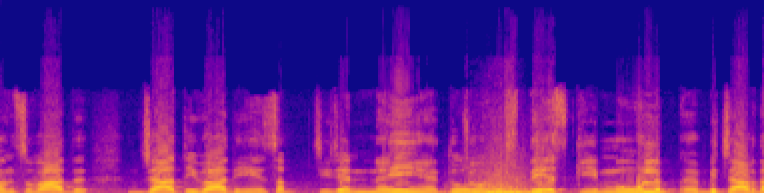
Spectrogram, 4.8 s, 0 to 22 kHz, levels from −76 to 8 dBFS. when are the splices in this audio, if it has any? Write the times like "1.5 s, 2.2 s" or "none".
3.0 s

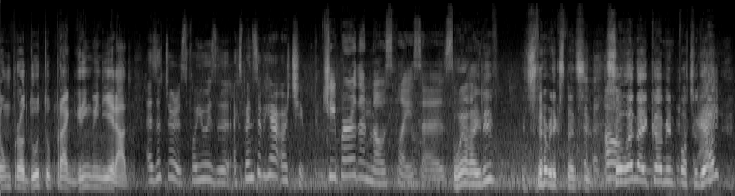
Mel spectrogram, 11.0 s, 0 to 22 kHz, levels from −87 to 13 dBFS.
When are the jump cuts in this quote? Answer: 2.0 s, 4.8 s, 6.7 s

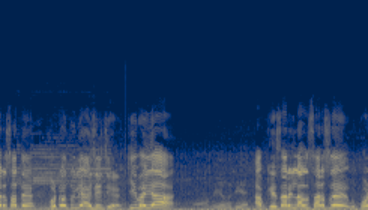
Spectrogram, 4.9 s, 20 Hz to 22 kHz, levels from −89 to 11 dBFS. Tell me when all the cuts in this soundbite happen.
1.6 s

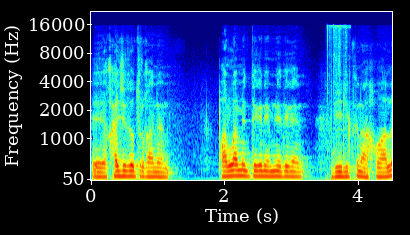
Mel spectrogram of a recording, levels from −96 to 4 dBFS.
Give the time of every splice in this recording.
3.6 s

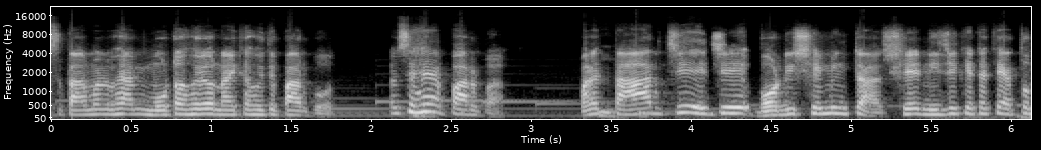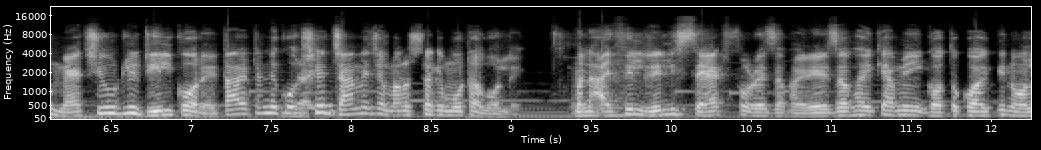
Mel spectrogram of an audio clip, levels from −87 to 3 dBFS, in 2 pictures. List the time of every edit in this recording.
9.3 s

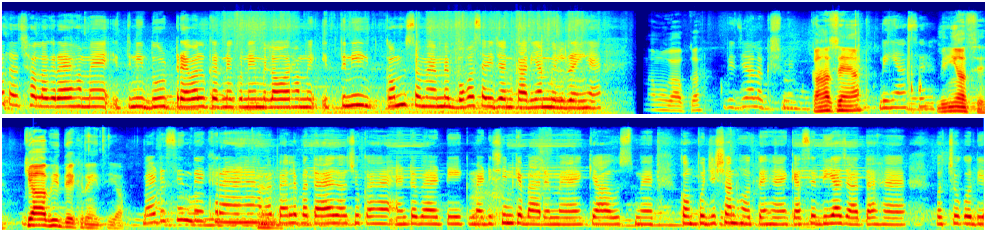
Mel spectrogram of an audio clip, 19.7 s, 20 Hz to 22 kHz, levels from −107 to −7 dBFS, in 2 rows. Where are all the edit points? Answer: 6.2 s

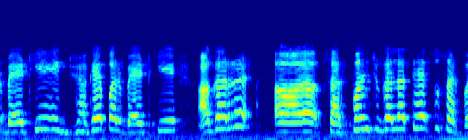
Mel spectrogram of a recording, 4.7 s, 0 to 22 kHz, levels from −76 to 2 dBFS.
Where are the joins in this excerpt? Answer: none

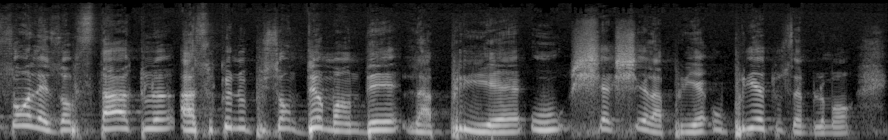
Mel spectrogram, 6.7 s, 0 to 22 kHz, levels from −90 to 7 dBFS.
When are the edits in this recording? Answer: 1.3 s, 3.1 s, 4.0 s

